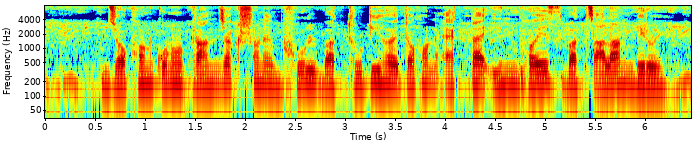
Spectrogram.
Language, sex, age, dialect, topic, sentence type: Bengali, male, 18-24, Standard Colloquial, banking, statement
